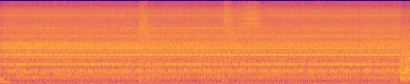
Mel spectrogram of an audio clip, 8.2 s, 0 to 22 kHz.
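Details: 52-inch King vertical boring mill (vertical turret lathe), internal grinding spindle on the left-hand head run under power: steady high-pitched spindle whine with smooth hum, no grinding or rattles; spindle healthy.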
